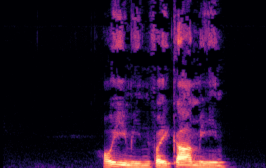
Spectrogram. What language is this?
Cantonese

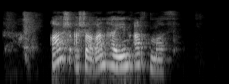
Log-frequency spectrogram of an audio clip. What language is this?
Bashkir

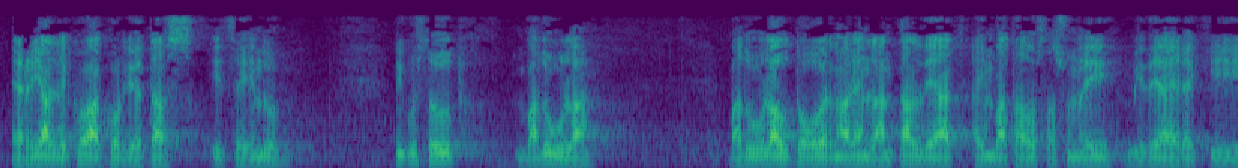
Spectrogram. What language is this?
Basque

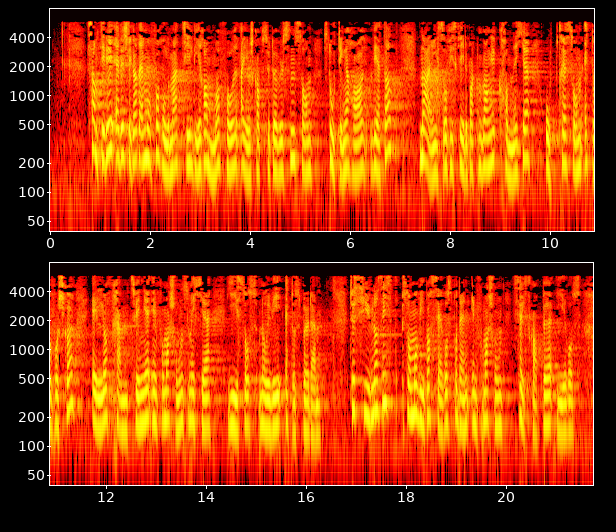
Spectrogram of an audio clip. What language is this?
Norwegian Bokmål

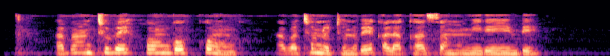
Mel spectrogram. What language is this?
Ganda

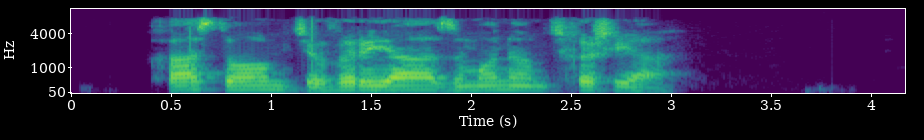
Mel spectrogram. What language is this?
Yidgha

